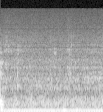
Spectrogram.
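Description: A pause in speech: quiet room tone with a steady low hum.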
